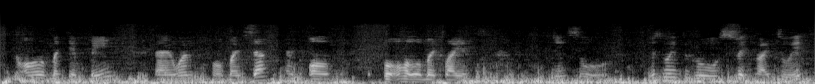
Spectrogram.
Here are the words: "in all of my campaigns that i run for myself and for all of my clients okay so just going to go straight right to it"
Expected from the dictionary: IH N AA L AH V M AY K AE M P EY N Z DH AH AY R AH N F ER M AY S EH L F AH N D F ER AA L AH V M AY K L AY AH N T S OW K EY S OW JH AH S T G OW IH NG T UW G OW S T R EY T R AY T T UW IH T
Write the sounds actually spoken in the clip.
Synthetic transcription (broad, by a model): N AA L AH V M AY K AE M P EY N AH AY W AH N F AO M AY S EH L F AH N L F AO AA L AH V M AY K L AY AH N T S OW K EY S OW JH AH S G OW IH NG T UW G OW S T R EY T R AY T T UW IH T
